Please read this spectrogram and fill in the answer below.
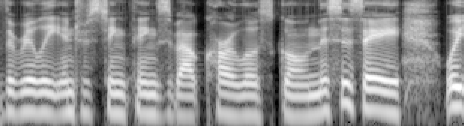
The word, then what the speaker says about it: Carlos Ghosn: Yeah, so Carlos Ghosn, which is how you pronounce his name in Arabic, is a Lebanese citizen.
